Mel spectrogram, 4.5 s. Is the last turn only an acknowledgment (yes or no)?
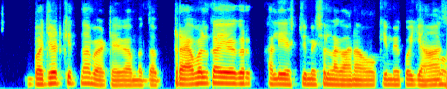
yes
